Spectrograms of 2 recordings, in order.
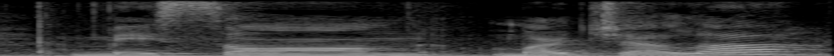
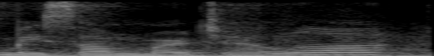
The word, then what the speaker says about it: Maison Margiela: Parisian like perfumer here meon Marella I believe that's how it's pronounced Mason Marella I mean that's how we would say it in an anglicized way I'm I'm I can't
